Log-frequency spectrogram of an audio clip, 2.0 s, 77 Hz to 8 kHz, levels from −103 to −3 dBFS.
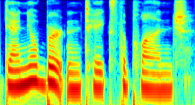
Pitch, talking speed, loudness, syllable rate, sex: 175 Hz, 155 wpm, -18 LUFS, 5.0 syllables/s, female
